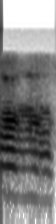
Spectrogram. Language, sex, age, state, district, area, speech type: Assamese, male, 45-60, Assam, Jorhat, urban, conversation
